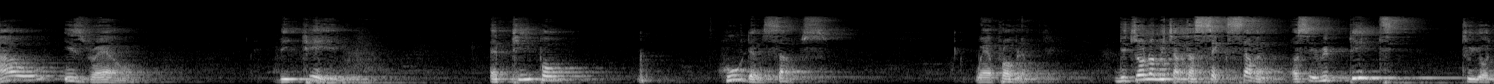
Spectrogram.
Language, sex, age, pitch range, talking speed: English, male, 50-69, 195-300 Hz, 75 wpm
